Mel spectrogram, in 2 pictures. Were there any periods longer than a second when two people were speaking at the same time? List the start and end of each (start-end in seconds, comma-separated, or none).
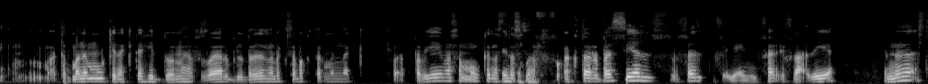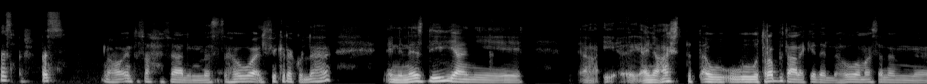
none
